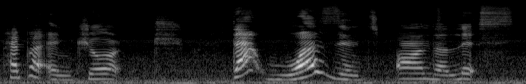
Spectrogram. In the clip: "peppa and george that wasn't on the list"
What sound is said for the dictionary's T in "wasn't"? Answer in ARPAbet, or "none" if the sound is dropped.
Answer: T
